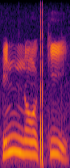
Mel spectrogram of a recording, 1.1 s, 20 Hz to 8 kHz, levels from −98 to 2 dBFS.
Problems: background sounds at intervals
